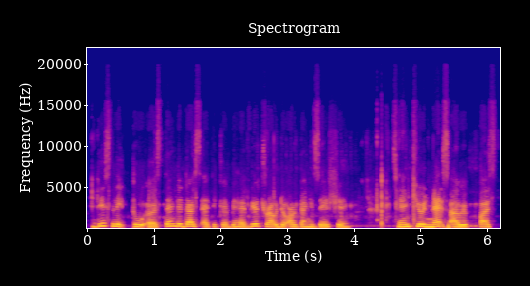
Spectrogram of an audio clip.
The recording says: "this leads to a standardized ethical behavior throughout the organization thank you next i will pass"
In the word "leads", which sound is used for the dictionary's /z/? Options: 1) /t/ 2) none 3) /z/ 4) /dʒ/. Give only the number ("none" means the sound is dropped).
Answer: 2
